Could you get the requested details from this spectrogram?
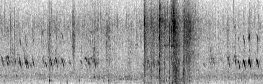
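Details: Grown ducklings peeping when hungry: short high notes in small runs at the start and end, interrupted midway by a loud rustling, scraping burst.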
